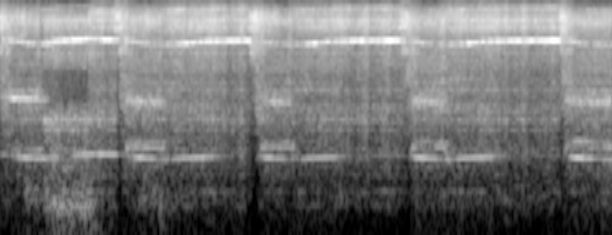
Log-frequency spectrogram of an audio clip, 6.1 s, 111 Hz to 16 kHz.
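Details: Dyson cylinder vacuum (DC08 series) test run after reassembly with filters and hose refitted: steady high whine with even airflow rush and gentle slow swells; motor healthy and running smoothly.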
